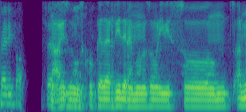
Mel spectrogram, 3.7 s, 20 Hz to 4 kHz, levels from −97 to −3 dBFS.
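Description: From 0.30 to 0.63 s the speech breaks off. The last sound smears into a fading buzz, then goes silent before picking up again, most likely a long network dropout.

Between 1.07 and 1.45 s the voice sinks by around 10 dB in patches, likely speech suppressed in double talk, with the echo canceller ducking the talker while the far end spoke.

Throughout, the band tops out at 4 kHz, which fits a G.711 mu-law call path.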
